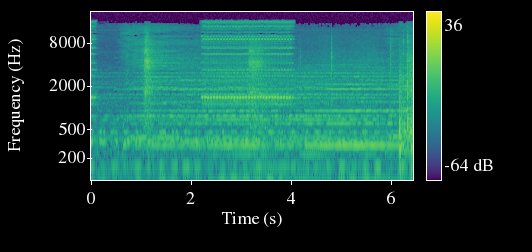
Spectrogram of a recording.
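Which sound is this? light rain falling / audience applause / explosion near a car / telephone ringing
telephone ringing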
